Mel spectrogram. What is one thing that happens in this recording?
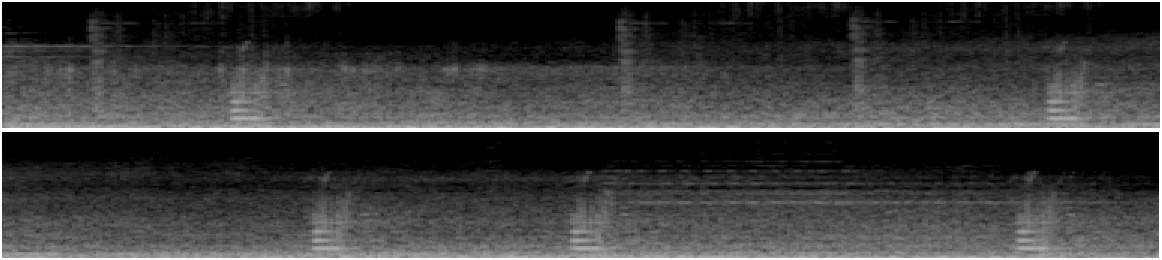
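Short soft menu chimes sound as selections change.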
